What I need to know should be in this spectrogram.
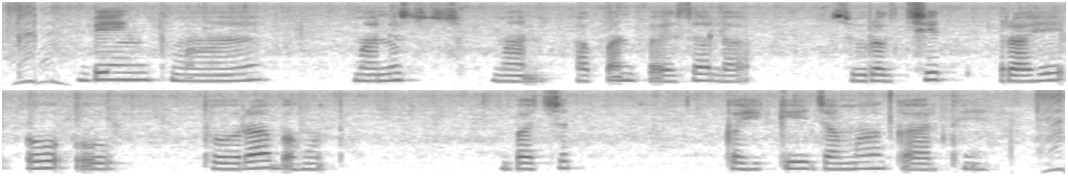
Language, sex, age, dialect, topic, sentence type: Chhattisgarhi, female, 25-30, Northern/Bhandar, banking, statement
